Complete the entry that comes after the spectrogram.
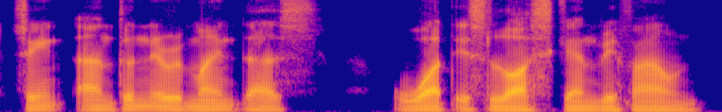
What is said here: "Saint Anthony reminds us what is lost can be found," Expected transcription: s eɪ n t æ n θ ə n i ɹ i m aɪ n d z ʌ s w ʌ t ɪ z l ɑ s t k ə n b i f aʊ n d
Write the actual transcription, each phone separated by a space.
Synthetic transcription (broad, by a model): s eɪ n t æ n t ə n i ɹ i m aɪ n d ʌ s w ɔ t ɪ s l ɑ s t k ə n b i f aʊ n d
